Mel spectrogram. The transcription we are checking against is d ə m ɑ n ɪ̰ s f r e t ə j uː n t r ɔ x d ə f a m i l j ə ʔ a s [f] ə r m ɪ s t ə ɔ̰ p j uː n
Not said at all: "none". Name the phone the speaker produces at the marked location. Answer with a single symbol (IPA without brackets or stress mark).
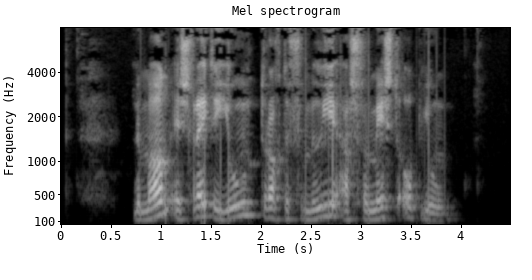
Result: f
